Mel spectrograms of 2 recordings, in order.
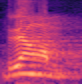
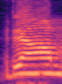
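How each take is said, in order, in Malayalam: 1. ഈ വാക്ക് m ശബ്ദത്തിലാണ് അവസാനിക്കുന്നത്. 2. ഈ വാക്ക് m ശബ്ദത്തിലാണ് അവസാനിക്കുന്നത്.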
